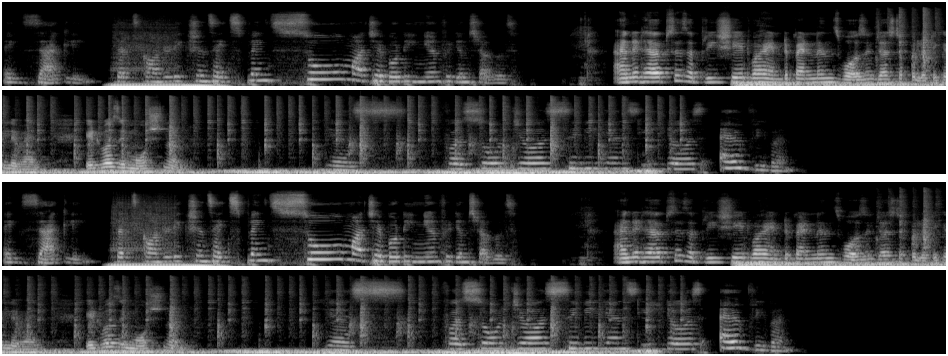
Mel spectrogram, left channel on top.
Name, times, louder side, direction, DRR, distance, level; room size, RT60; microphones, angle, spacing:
voice 1, 0.0-5.1 12.4-13.5 13.9-17.3, right 2 dB, 35° right, 0.4 m, -27 dB
sound 1, 1.0-2.2, equal, 90° right, 0.6 m, -18 dB
voice 2, 5.8-11.3, left 3 dB, 35° left, 0.3 m, -23 dB
sound 2, 7.3-16.0, equal, 90° left, 0.6 m, -20 dB
sound 3, 8.7-16.3, left 2 dB, 65° left, 0.9 m, -34 dB
2.1 x 2.1 x 3.1 m
head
